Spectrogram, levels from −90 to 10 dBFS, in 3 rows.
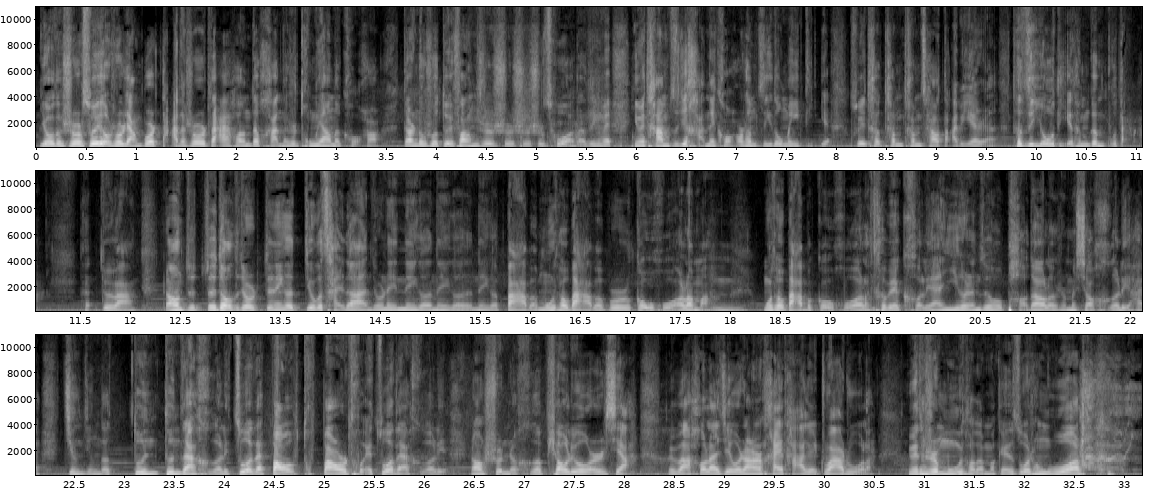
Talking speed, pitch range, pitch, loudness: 365 characters per minute, 95-130 Hz, 110 Hz, -19 LUFS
